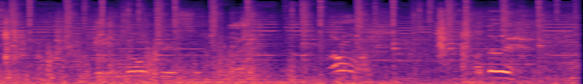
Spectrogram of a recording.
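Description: Background music over a steady low rumble of wind and boat noise, with a few brief indistinct shouts from the crew.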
